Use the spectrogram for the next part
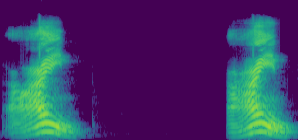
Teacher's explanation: Donc ayn, ça vient du fond de la gorge.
